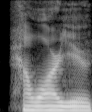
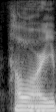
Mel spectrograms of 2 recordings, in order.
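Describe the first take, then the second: First: It is said in a warm, sincere way. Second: It is said in a casual, offhand way.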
